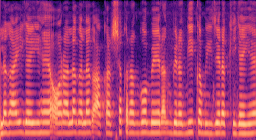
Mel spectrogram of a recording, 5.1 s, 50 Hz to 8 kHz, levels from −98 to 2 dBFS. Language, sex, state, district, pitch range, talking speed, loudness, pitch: Hindi, female, Punjab, Pathankot, 205-215 Hz, 150 wpm, -14 LUFS, 210 Hz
